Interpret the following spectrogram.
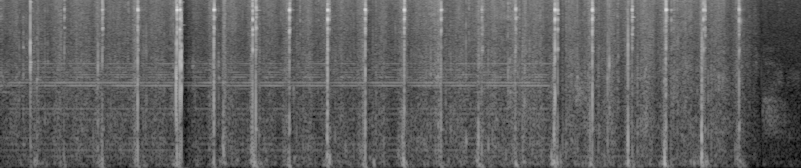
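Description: Footsteps of boots on a hard floor at a steady walking pace, about two to three sharp steps a second.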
